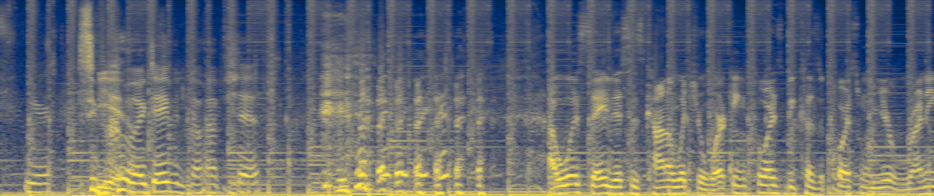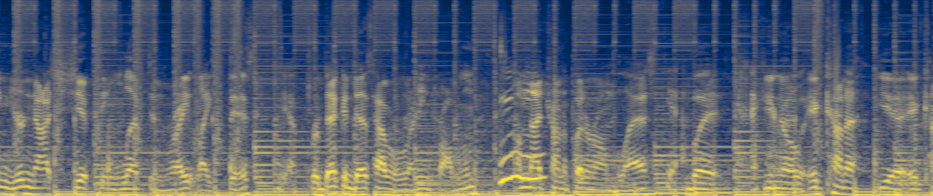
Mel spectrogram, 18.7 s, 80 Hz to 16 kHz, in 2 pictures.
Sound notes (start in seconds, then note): 3.2 both laugh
